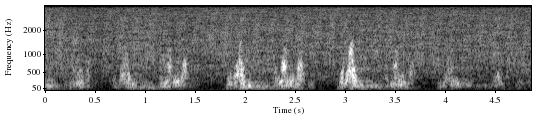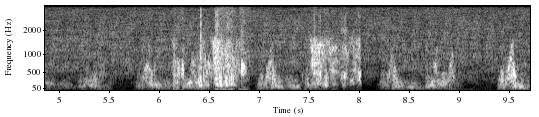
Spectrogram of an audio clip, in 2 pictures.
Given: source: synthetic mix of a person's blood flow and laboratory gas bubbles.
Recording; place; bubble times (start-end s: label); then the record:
Doppler ultrasound of blood flow; precordium
6.12-6.27 s: bubbles
6.37-6.92 s: bubbles
7.41-8.03 s: bubbles
From the record:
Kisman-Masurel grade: 223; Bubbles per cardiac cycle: several, 3 to 8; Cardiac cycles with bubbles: 10 to 50%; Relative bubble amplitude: loud (0.450 to 0.775); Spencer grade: 2 (many but less than half of the cardiac periods contain bubble signals, singularly or in groups); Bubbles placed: only in the low amplitude regions of the cardiac cycle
